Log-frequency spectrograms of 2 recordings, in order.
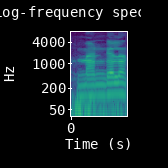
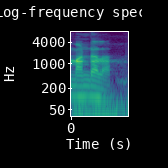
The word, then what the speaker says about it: মান্ডালা: ম্যান্ডালা না মান্ডালা, আমি ভুল উচ্চারণ করছি।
